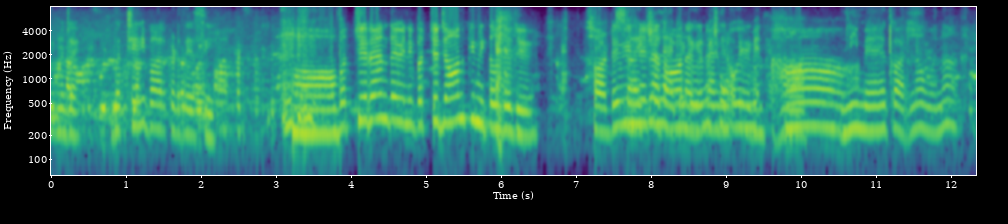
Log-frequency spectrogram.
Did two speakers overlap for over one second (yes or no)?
yes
